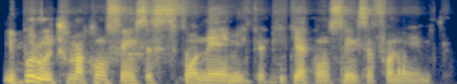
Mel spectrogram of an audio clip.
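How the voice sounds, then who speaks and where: A Brazilian literacy teacher gives an animated workshop lecture in a mid-range voice. He poses rhetorical questions to himself and slowly sounds out syllables.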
